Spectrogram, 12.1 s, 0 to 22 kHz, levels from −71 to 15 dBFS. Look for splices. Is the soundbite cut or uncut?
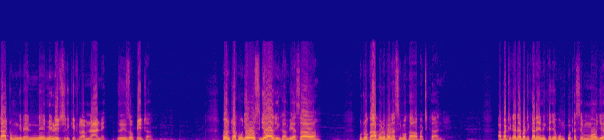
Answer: uncut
